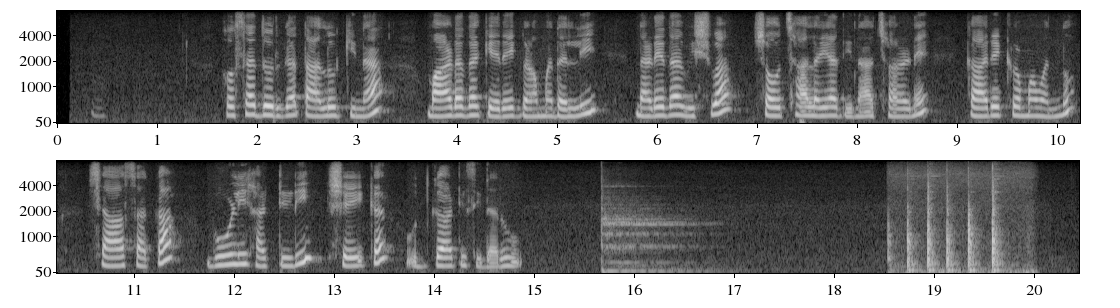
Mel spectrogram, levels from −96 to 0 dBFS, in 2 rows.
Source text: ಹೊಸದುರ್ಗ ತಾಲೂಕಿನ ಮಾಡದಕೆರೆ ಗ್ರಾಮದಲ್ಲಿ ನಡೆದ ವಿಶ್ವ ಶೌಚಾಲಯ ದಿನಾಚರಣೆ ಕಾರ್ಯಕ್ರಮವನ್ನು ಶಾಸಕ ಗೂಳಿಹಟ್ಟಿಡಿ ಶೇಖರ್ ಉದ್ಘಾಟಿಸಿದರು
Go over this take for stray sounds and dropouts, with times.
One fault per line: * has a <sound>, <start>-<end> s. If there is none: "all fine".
* has a thud, 15.7-17.2 s
* has a thud, 18.5-20.1 s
